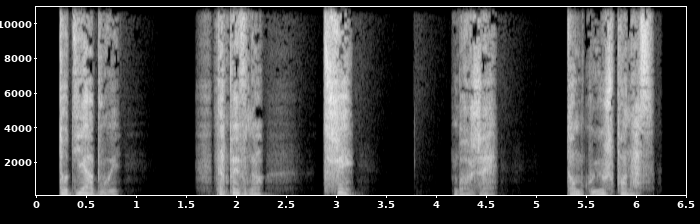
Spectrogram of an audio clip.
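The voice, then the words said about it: Frightened whisper. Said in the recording (Polish): “wyszeptał z przerażeniem”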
